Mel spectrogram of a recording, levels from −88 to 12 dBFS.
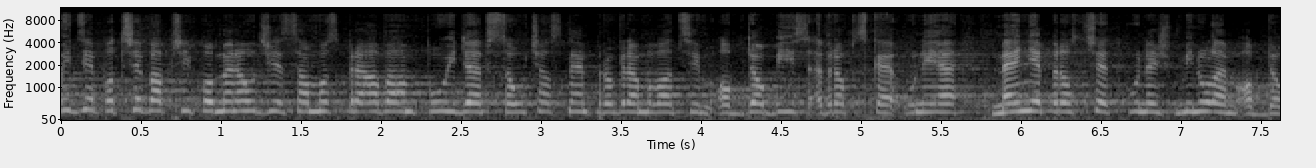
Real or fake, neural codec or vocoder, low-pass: fake; vocoder, 22.05 kHz, 80 mel bands, WaveNeXt; 9.9 kHz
